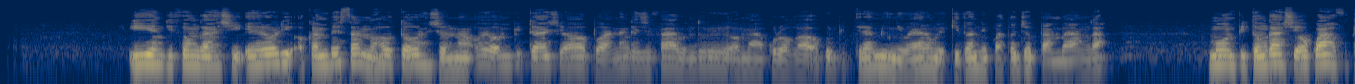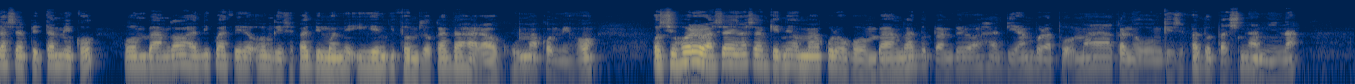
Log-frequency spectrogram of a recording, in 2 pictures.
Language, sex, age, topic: Oshiwambo, male, 18-24, finance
